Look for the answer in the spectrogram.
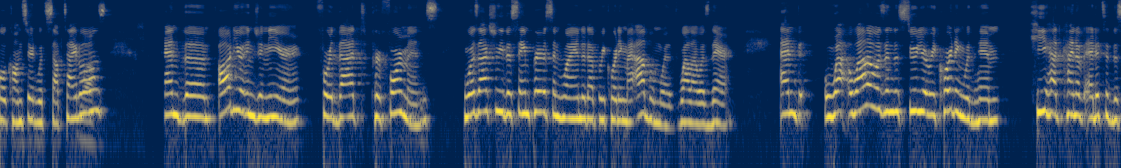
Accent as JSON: {"language": "English", "country": "Albania", "tie": "born or raised there", "first_language": "Albanian", "second_language": "English", "moved": "yes", "said": "Albanian is my first language. It's not my mother tongue. I speak German to my mom, but I went to school in Albania"}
